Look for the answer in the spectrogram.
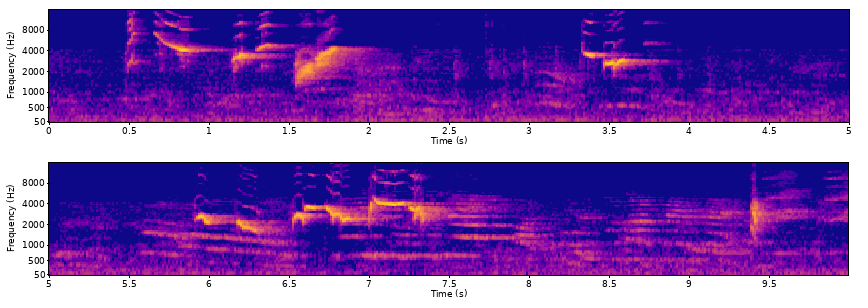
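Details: Wild-caught greater green leafbirds from Kuningan, young speckled and masked birds, singing as therapy for a silent bird: scattered bright whistles sliding downward, then a denser run of chirps and falling notes with faint lower harmonics.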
